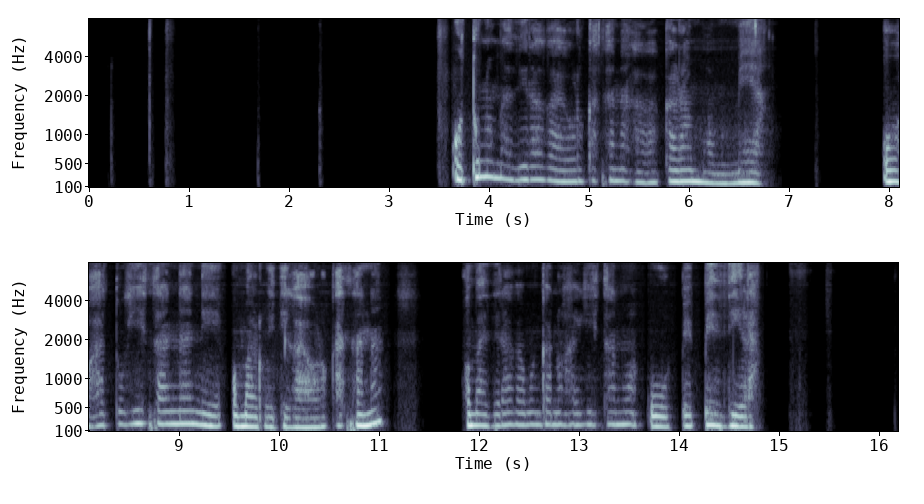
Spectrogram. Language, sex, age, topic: Oshiwambo, female, 25-35, agriculture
